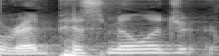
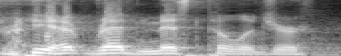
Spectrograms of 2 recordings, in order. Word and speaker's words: Red Mist Pillager: Am I saying it wrong? Red Piss Villager? Oh, no, it's Red Mist Pillager.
